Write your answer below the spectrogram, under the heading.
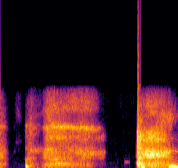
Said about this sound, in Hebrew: אבל תקשיב, אני כבר איזה שבועיים משתעלת.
